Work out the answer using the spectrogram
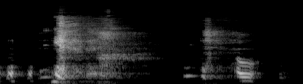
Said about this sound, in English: See, do you know what that sneezing was?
